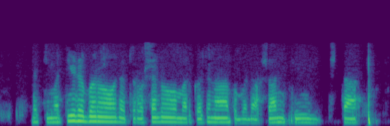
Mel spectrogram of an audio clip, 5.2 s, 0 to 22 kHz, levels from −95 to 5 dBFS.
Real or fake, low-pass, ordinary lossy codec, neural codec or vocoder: real; 5.4 kHz; MP3, 32 kbps; none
